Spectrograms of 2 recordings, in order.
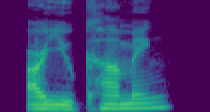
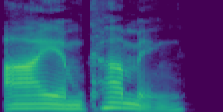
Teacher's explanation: when I ask a question like, Are you coming? my voice goes up at the end. But when I say, I am coming, my voice goes down. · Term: intonation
